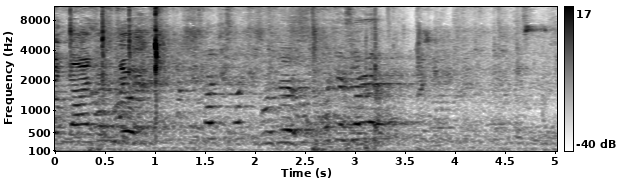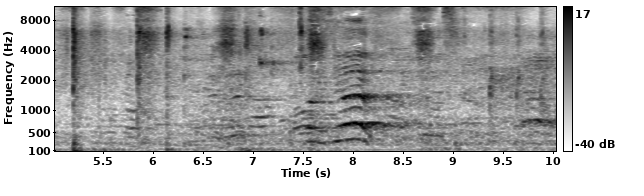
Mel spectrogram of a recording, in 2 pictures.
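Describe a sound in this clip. A ball bounces on the hard floor.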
